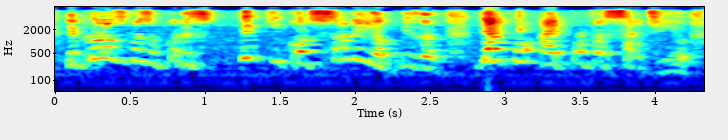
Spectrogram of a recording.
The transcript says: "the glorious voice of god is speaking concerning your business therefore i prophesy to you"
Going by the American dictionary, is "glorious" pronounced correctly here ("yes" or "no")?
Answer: no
